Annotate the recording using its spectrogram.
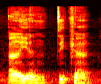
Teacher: Ka masuk ke ka di siku tenggorokan, lidahnya kita turunkan sehingga membaca ka itu ada hembusan udaranya dia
